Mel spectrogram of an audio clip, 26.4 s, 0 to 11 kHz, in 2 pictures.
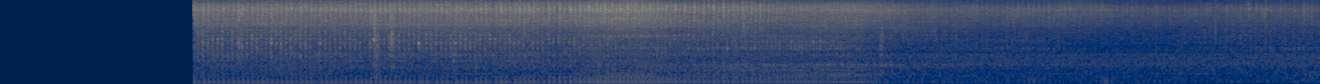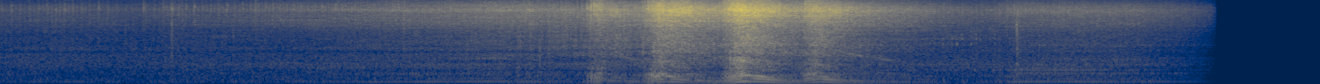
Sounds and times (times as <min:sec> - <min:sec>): Motorcycle: 0:02.0 - 0:25.4.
